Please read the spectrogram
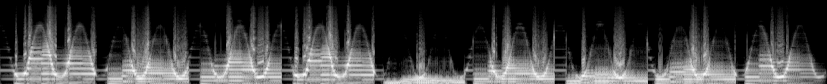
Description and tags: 02130funky intro
This is the 3rd little motif or tune made from the
free bubble recording. By "warping" the sounds, so
to speak, using equalization changes, pitch changes,
Gverb, and harmonic generation, I created notes and
made a kind of motif.
guitar, music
